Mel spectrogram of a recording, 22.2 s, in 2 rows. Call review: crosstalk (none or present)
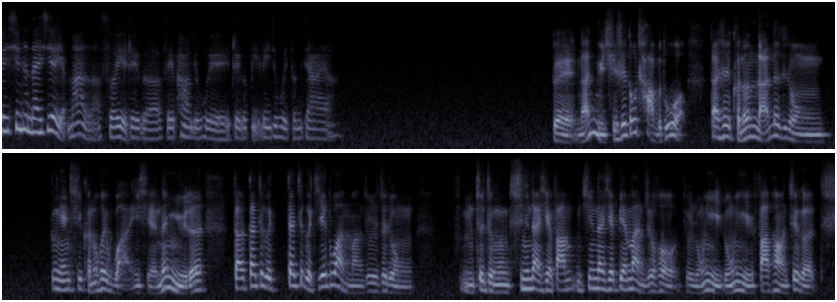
none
